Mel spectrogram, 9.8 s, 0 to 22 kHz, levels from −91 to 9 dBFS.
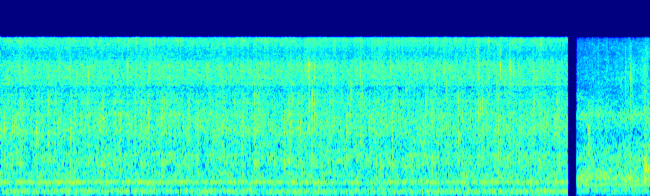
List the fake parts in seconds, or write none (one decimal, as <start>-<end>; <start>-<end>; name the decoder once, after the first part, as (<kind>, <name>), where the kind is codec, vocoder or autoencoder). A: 4.4-6.6 (vocoder, Vocos)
